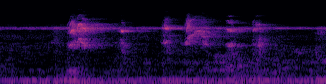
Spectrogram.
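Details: Janna, a monkey, cries after being refused milk and punished for asking repeatedly; short, high, squealing bursts come in quick succession over a faint low background hum.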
